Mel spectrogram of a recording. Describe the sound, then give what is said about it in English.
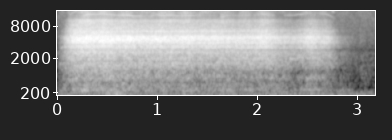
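A slow, steady inhale during a breathing exercise, drawn over a count of four: one long, airy hiss that holds evenly, then tapers away near the end. “So let's say I breathe in for 4,”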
